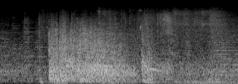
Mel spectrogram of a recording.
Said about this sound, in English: Hendry's gun is shot from his hand.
